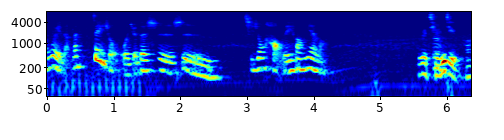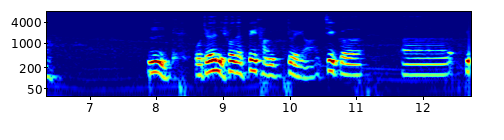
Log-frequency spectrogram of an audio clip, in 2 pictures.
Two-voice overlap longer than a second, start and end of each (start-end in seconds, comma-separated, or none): none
